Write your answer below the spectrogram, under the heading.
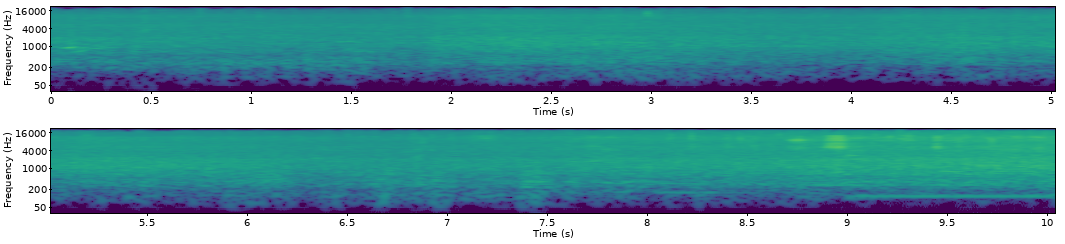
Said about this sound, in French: Effectivement, l'orage et la bonne averse arrivent, faisant fuir ou s'abriter pas mal de monde.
